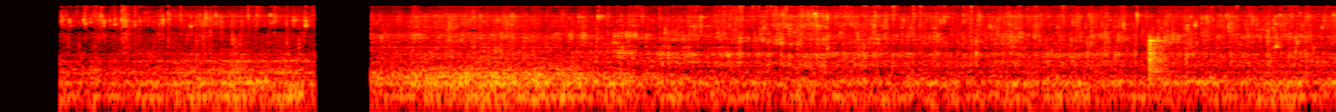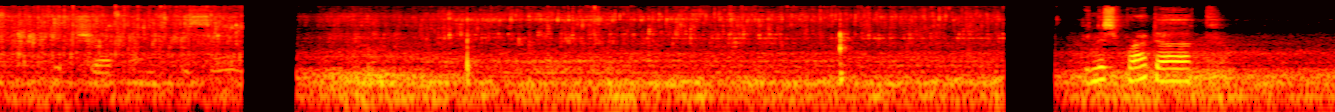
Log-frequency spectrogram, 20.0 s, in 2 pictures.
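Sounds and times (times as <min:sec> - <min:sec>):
chicken wings sizzling in pot: 0:00.5 - 0:11.9.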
